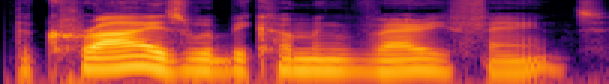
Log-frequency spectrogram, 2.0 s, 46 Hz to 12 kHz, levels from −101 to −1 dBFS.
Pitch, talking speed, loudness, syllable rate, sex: 120 Hz, 175 wpm, -20 LUFS, 5.2 syllables/s, male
